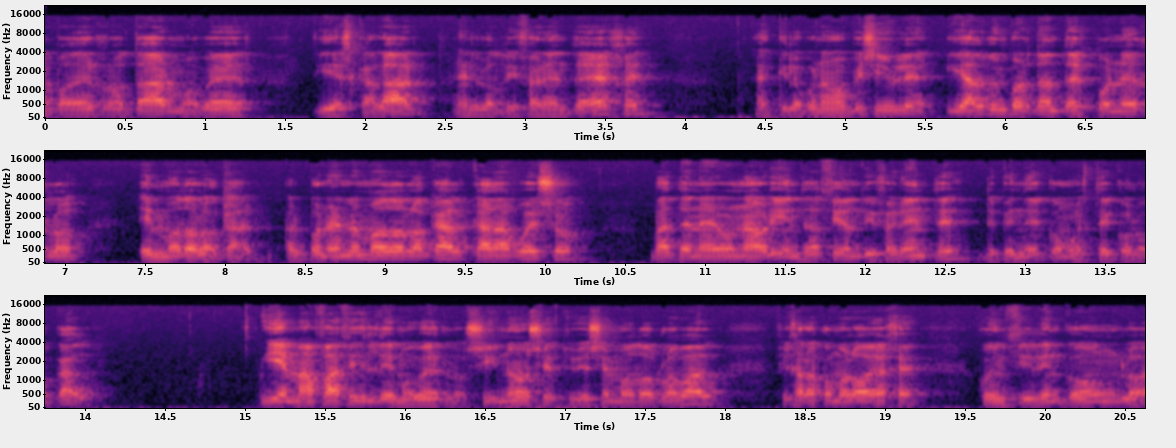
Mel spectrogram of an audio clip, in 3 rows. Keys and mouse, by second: 1.4-4.4 ctrl+middle drag, 4.4-6.7 drag, 10.4 right click, 12.0 right click, 13.2 right click, 14.7 right click, 15.8 right click, 16.9-20.6 drag.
